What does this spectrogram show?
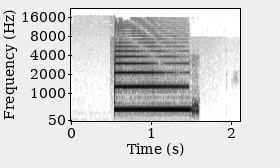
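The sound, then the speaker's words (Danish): A single steady electronic telephone ringback tone of an outgoing phone call, about one second long, clear, with no talking around it, followed by a brief soft noise as it ends. “Hej, du, jeg ringer til dig”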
